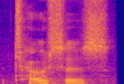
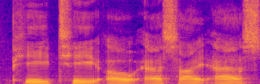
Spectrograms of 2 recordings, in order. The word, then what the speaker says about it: ptosis: And then the second part of the word, ptosis, which is P-T-O-S-I-S, ptosis, that also means a falling.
